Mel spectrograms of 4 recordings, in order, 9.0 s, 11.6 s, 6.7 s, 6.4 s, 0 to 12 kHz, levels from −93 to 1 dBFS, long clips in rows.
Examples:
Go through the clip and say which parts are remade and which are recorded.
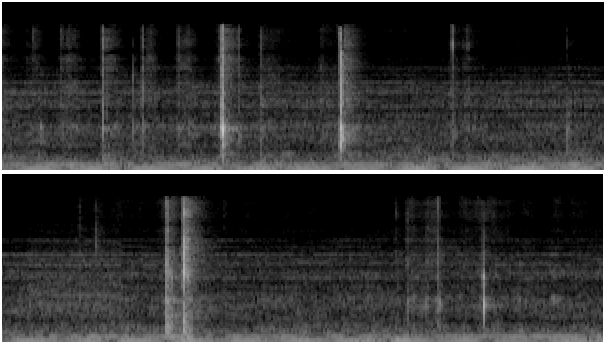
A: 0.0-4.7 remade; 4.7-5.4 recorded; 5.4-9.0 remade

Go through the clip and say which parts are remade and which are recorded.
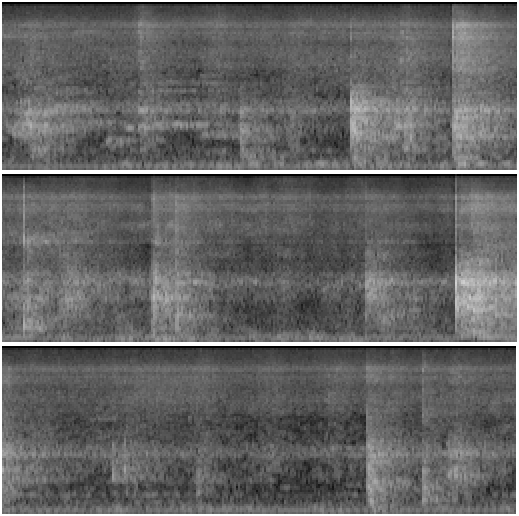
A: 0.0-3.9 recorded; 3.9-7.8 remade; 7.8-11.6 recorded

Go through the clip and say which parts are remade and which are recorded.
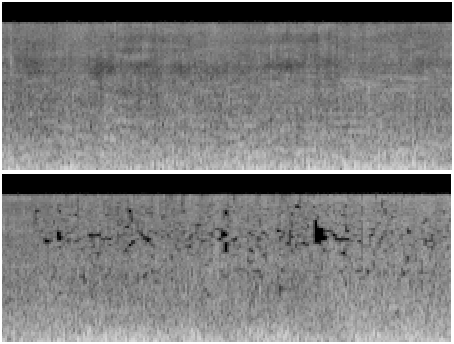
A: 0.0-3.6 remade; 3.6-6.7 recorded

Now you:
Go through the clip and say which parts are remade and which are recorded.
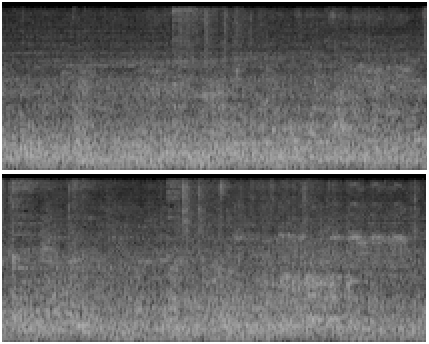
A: 0.0-3.5 recorded; 3.5-4.2 remade; 4.2-6.4 recorded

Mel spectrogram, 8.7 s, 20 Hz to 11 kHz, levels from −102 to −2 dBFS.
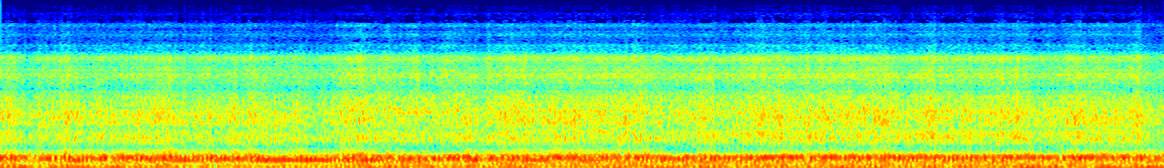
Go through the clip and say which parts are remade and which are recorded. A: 0.0-8.7 recorded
